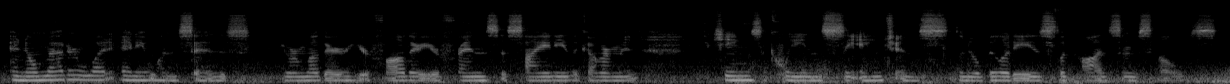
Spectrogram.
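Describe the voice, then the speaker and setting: There is clear reverberation from the room and a fair amount of background noise around this woman as she talks. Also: fairly slow pace. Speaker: ASMR streamer. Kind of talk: ASMR encouragement monologue. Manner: soft-spoken.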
